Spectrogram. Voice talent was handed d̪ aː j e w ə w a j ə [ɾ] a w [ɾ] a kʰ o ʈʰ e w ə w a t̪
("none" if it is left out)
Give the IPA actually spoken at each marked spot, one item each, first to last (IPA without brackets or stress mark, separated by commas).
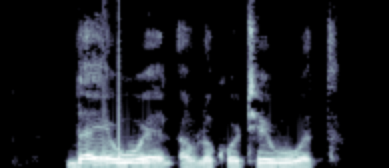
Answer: l, l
